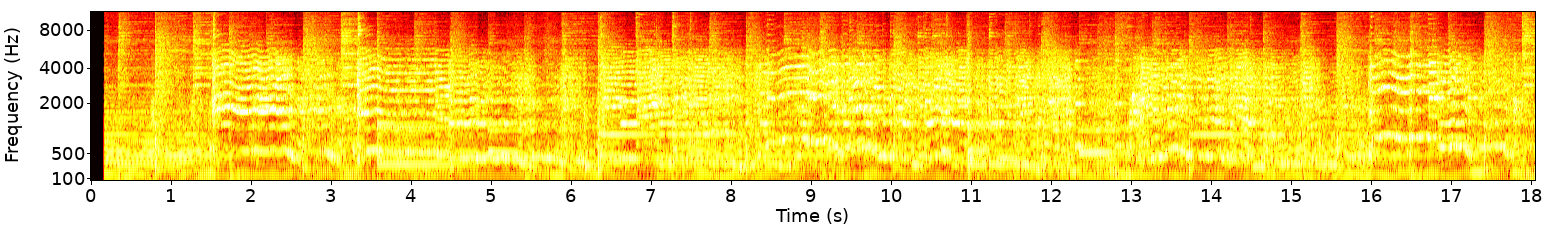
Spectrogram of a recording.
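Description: Electric guitar improvising a lead: sustained notes with wide string bends and vibrato, broken up by quick picked runs.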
